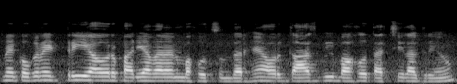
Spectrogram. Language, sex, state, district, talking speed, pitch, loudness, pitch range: Hindi, male, Maharashtra, Sindhudurg, 210 wpm, 165 Hz, -14 LUFS, 155-180 Hz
